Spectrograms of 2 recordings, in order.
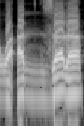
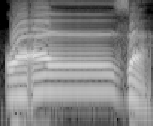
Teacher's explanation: Yaitu di sini kita mendapati ada nun yang berharakat sukun atau yang tidak dikasih harakat bertemu setelahnya huruf zai yang mana zai termasuk salah satu huruf ikhfa. Maka cara membacanya itu kita samarkan nunnya kepada huruf zai. Bukan dibaca wa anzala tapi juga bukan wa wa enggak bisa dimasukkan ke za wazzala tidak bisa.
